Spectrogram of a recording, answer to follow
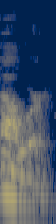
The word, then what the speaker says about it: hour: I will see you in an hour. An hour. Why? This word begins with consonant, yes, letter, with an O sound, okay? An O sound. And of course, the H here is silent.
